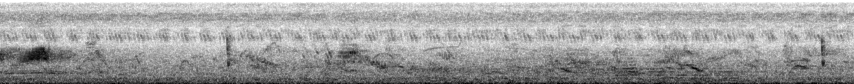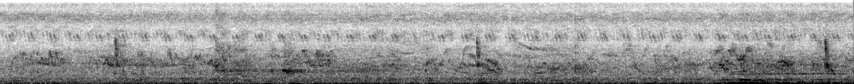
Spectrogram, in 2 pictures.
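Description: Faint outdoor ambience: small birds chirping in short, repeated calls over a low steady hum.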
